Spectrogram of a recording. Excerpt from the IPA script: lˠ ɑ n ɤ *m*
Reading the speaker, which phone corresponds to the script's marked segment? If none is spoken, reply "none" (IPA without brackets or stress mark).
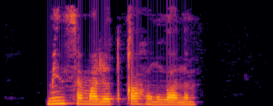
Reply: m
